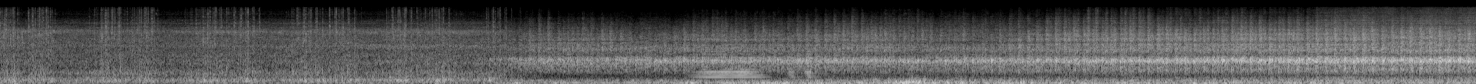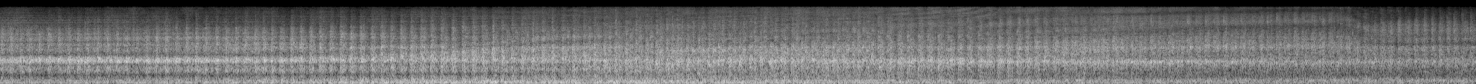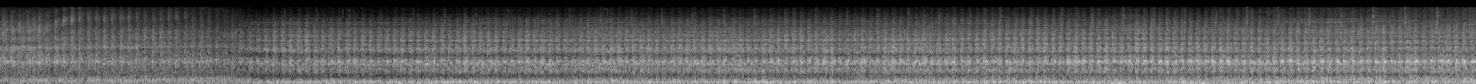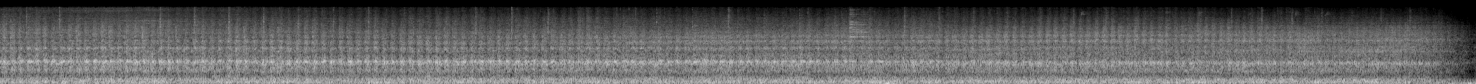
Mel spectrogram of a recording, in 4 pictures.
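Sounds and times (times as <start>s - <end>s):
miniature train clattering rumble: 0.0s - 59.0s
steady high ringing tone: 6.8s - 8.7s, 52.6s - 54.5s.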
